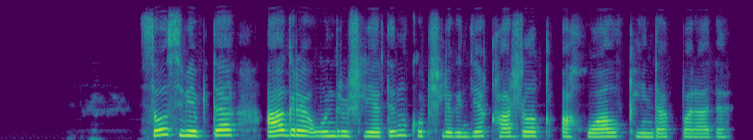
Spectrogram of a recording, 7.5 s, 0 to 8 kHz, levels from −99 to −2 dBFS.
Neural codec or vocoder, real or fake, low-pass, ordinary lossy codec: codec, 16 kHz, 8 kbps, FunCodec, trained on LibriTTS, 25 frames a second; fake; none; none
